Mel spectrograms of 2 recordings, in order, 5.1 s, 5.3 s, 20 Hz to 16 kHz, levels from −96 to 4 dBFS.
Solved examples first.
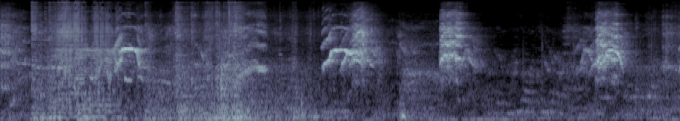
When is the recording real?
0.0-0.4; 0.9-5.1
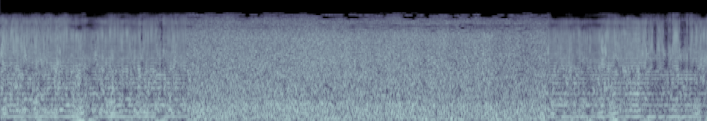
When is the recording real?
1.4-4.1

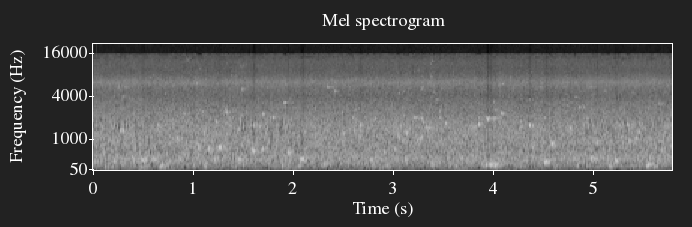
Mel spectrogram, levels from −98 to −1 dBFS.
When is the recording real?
0.6-1.4; 2.1-4.9

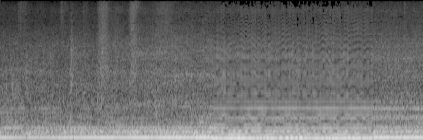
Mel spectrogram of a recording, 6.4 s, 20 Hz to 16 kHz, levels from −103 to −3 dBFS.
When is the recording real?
0.0-3.2; 5.6-6.4

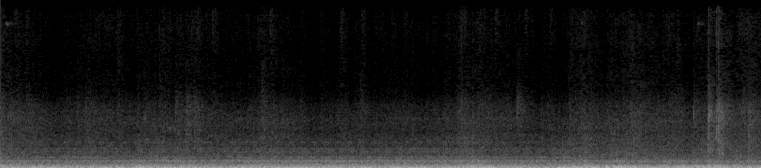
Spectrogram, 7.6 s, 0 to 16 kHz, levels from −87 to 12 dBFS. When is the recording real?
0.0-7.6

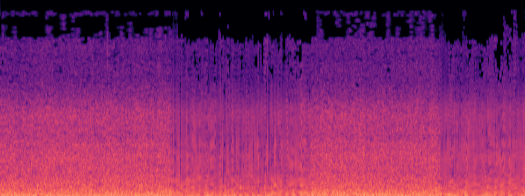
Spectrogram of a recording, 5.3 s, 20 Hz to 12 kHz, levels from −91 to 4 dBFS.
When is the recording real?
0.0-1.7; 3.1-4.4

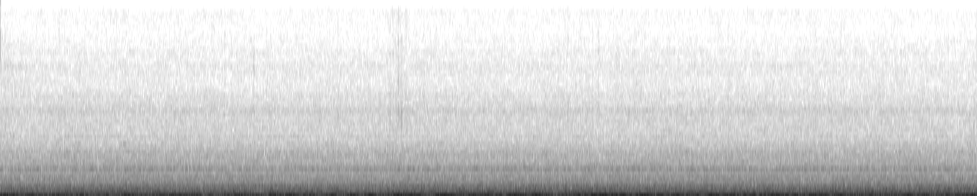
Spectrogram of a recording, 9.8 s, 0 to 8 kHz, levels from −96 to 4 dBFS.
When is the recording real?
0.0-2.6; 4.0-5.1; 8.6-9.8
